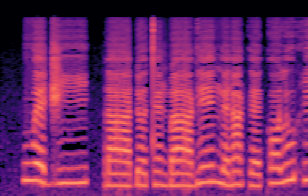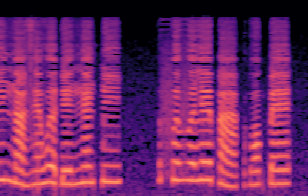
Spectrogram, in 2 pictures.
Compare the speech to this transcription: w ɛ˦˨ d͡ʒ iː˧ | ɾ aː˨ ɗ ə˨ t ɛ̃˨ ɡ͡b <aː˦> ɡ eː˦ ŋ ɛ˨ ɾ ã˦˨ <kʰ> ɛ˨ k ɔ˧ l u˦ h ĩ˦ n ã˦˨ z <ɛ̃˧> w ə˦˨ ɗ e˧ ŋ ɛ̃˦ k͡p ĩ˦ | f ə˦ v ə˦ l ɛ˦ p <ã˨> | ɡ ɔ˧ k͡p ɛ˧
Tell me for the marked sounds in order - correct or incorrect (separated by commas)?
incorrect, incorrect, correct, correct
